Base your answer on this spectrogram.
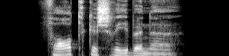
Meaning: inflection of fortgeschrieben: 1. strong/mixed nominative/accusative feminine singular 2. strong nominative/accusative plural 3. weak nominative all-gender singular
- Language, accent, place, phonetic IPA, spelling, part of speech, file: German, Germany, Berlin, [ˈfɔʁtɡəˌʃʁiːbənə], fortgeschriebene, adjective, De-fortgeschriebene.ogg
